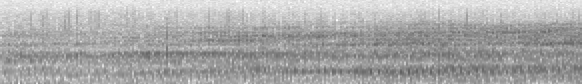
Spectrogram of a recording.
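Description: A steady engine drone hums continuously, fairly loud and building slightly, a small propeller plane approaching a ranch and diving over the ranch house at dusk, with no voices present.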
